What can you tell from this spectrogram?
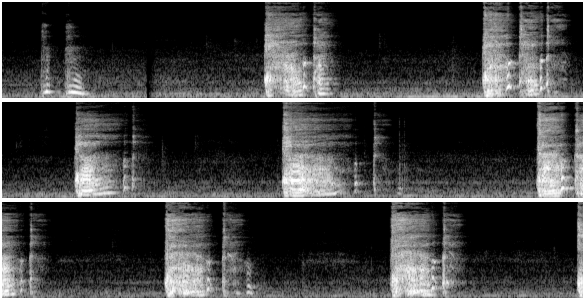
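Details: An adult's intense barking cough that has returned: repeated harsh, forceful cough bursts roughly every three seconds, with some throat clearing.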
